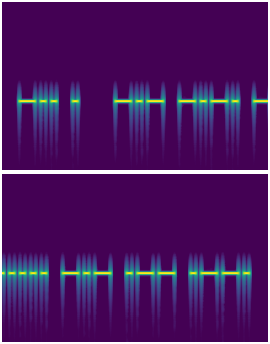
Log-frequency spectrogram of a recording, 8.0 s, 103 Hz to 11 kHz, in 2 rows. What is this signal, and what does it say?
Morse code, heard as a keyed tone, about 15 wpm, 700 Hz. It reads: DE KC6KWP
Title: USA Callsign DE Callsign - 6 Characters - 15wpm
